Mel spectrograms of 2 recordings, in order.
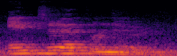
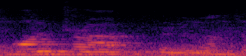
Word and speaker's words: entrepreneur: So we are most likely to pronounce it entrepreneur, but since this is a French word, they pronounce it as entrepreneur.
